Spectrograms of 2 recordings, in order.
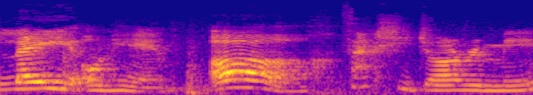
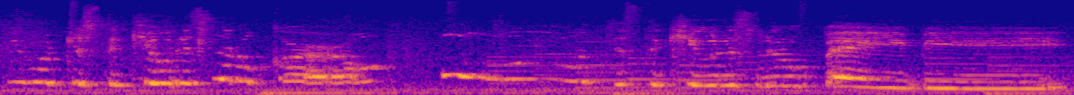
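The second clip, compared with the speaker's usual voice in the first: much higher cooing pet talk; 8 semitones higher, 6 dB quieter than usual. Real, not acted. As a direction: coo at the puppy. Baby talk to dog.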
